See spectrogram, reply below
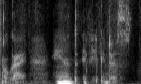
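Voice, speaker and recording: Speaking in a natural voice, a woman performing ASMR roleplays a young werewolf doctor who is awkward, curious, gentle and quick to apologize. Her breathy whisper halts and hesitates but stays softly reassuring, keeping things gently clinical.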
